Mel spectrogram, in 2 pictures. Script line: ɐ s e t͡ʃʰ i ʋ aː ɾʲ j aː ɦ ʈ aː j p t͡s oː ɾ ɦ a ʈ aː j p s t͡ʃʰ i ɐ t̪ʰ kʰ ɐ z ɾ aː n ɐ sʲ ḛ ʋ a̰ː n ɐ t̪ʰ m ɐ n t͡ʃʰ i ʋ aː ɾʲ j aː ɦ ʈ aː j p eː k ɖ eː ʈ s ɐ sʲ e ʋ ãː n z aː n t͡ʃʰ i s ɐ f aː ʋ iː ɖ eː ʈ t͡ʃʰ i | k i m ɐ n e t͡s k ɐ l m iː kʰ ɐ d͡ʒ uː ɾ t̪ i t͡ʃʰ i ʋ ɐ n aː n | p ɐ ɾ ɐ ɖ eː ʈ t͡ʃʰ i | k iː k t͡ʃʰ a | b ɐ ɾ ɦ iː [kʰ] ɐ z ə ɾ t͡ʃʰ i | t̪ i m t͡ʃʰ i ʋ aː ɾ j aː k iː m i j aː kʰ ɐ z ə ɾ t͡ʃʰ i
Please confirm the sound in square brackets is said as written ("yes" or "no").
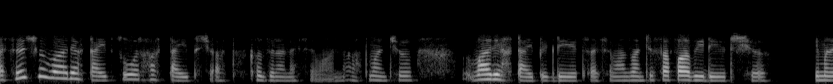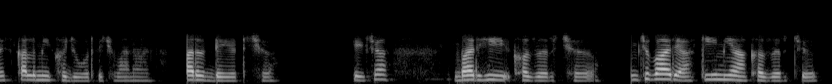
yes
